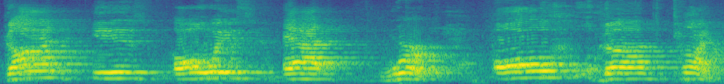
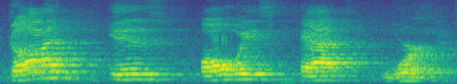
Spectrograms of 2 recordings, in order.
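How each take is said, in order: First: Stretched out, leaning on all; slow insistent repeat; slow emphatic. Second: God is always at work, each word slow and weighted; solemn slow declaration; slow emphatic. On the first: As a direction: draw out all the time. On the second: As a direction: spell it out slowly so it sticks. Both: Shown as a demonstration. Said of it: "I want you to remember this".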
